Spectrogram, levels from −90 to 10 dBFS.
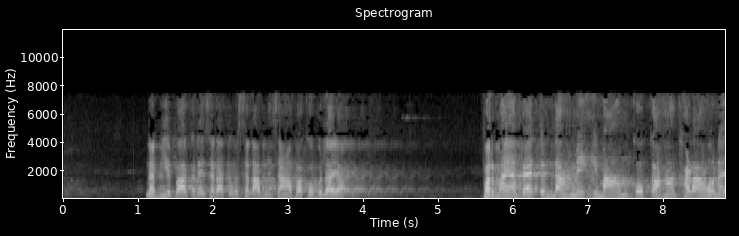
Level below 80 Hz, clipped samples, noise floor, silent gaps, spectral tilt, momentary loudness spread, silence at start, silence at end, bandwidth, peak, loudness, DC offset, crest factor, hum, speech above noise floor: -68 dBFS; under 0.1%; -63 dBFS; none; -3.5 dB/octave; 8 LU; 1.1 s; 0 s; 7.8 kHz; -2 dBFS; -24 LUFS; under 0.1%; 22 dB; none; 39 dB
